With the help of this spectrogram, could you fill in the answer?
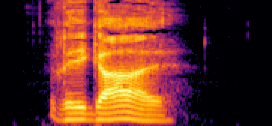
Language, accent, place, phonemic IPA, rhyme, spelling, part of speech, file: German, Germany, Berlin, /ʁeˈɡaːl/, -aːl, Regal, noun, De-Regal.ogg
- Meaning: 1. a rack of shelves, shelving, a shelf (in this collective sense), e.g. an open bookcase 2. a right or privilege of a sovereign state or ruler; (one of the) regalia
